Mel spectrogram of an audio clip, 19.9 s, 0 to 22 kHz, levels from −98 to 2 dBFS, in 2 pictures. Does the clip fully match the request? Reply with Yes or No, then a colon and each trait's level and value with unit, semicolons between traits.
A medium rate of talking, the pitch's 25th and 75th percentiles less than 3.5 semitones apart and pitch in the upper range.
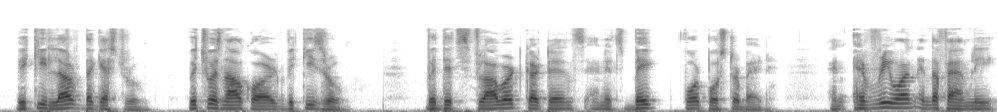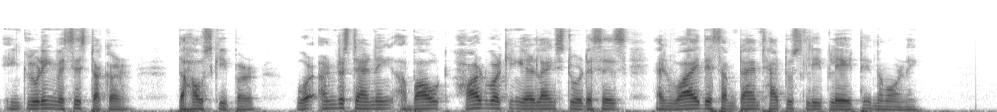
No: average, 145 wpm; average, 3.1 semitones; low, 120 Hz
